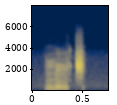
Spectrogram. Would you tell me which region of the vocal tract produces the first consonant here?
lips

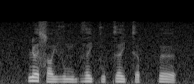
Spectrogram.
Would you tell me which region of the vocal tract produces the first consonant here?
retroflex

